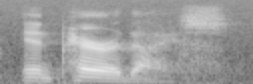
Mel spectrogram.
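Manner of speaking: low, soft, slow; tender promise. Acted. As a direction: let it land gently. Quoting Jesus's promise.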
